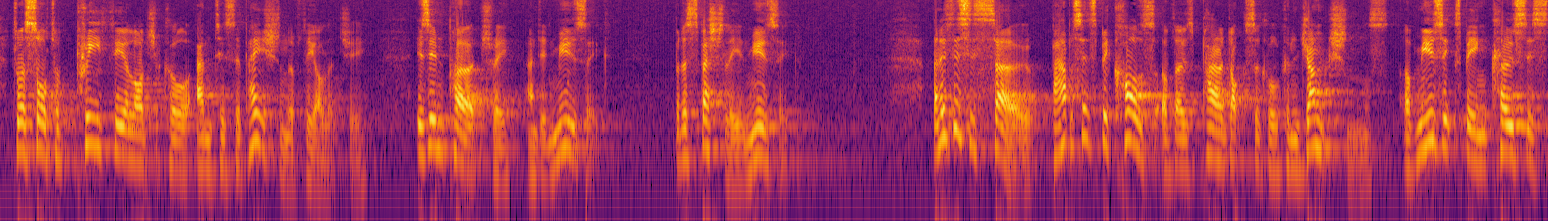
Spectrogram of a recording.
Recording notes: delivered this lecture on May 14, 2008 at Swift Hall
